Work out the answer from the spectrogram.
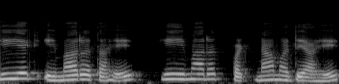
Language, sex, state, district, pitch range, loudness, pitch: Marathi, female, Maharashtra, Pune, 190-245 Hz, -25 LUFS, 210 Hz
